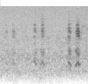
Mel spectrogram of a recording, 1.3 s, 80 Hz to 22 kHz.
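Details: A family of about 20 common pheasants, flushed and flying off near quarry slate heaps above Elterwater in the Lake District, Cumbria, in good weather, give short, squeaky, nasal chirping notes in loose pairs, one pair rising louder, over outdoor hiss.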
